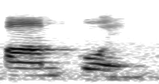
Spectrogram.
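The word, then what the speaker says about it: PALM-COEIN: Thus, mnemonic is written down, which is pronounced as palm coin. So Palm-Cohen classification is a new systemic classification, and to remember the causes, you need to remember this Palm-Cohen.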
